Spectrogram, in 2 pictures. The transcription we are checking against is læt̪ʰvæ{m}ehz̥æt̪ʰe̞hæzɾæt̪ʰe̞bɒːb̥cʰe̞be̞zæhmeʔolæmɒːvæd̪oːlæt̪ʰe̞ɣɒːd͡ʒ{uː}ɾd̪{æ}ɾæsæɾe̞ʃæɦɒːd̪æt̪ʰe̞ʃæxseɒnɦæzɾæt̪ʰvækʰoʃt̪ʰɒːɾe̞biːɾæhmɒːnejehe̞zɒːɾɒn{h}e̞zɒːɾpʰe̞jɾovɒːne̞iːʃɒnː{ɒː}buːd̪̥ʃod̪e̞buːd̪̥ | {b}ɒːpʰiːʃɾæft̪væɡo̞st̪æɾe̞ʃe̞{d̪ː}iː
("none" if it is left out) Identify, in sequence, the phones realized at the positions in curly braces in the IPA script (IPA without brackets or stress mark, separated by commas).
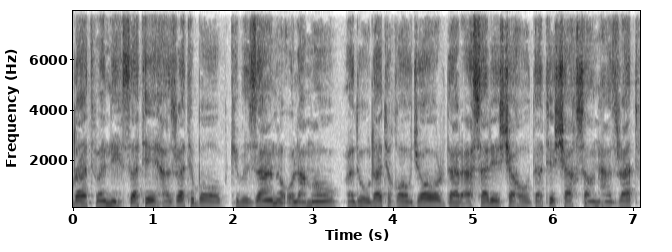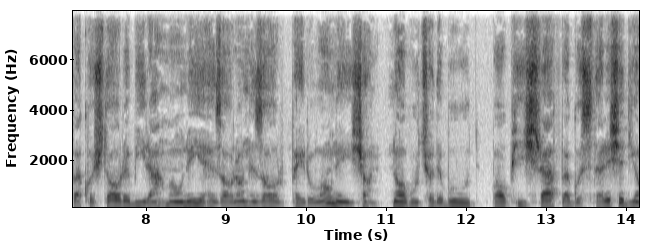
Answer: n, ɒː, æ, h, ɒː, b, d̪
